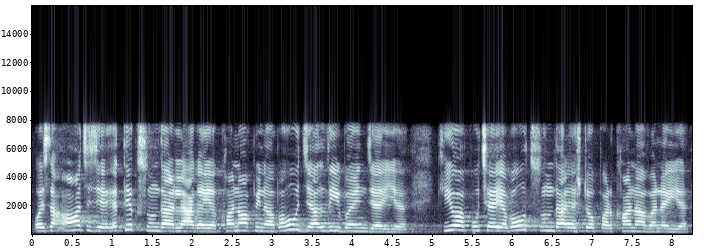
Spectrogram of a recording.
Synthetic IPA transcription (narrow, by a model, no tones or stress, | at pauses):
oɦisə̃ãt͡ʃʰd͡ʒeet̪eksund̪əɾlaɡəɛkʰanapinabəɦut̪̚d͡ʒəld̪ibəɪnd͡ʒaijɛ | kioput͡ʃʰəjɛbəɦut̪sund̪əɾesʈopəɾkʰanabənəjjɛ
